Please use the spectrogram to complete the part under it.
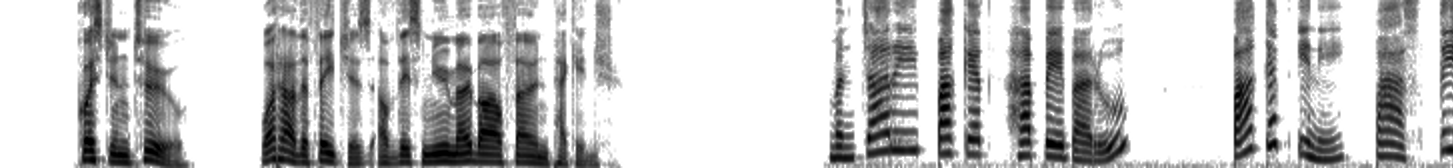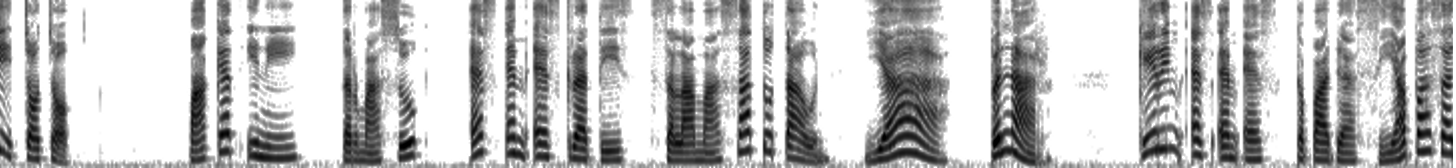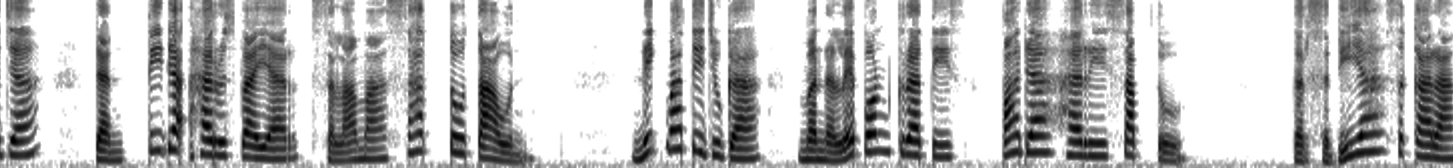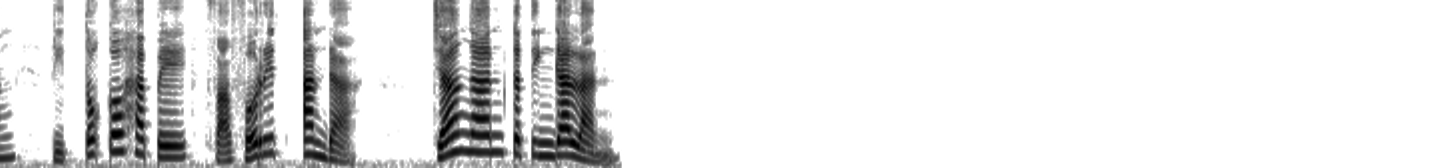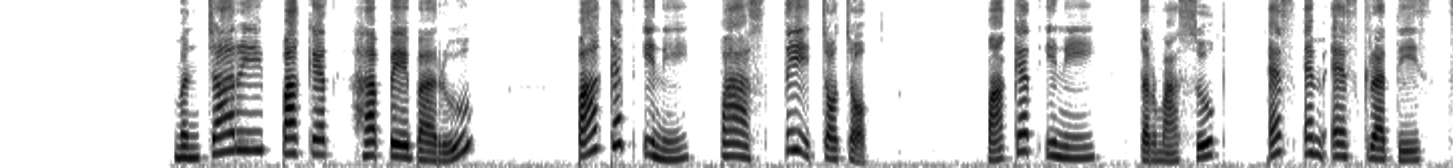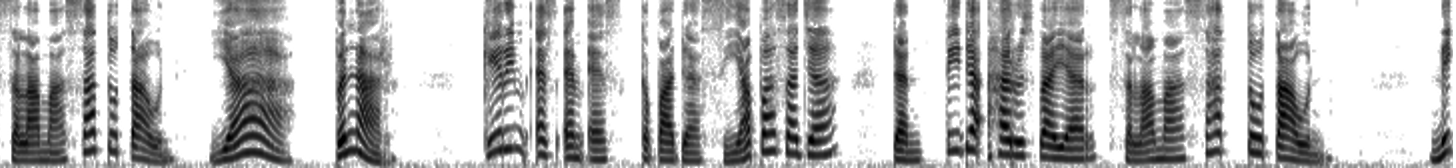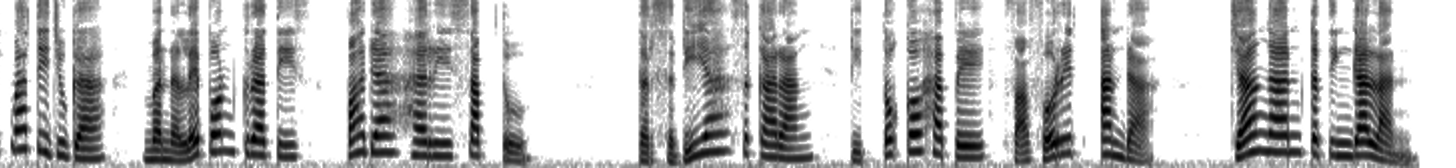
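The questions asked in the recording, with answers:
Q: What are the features of this new mobile phone package?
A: Free SMS to anyone for one year, and free calls on Saturdays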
